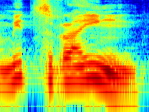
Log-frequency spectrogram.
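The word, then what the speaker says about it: מצרים: país de Egipto, que en la Biblia se pronuncia mitraín.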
